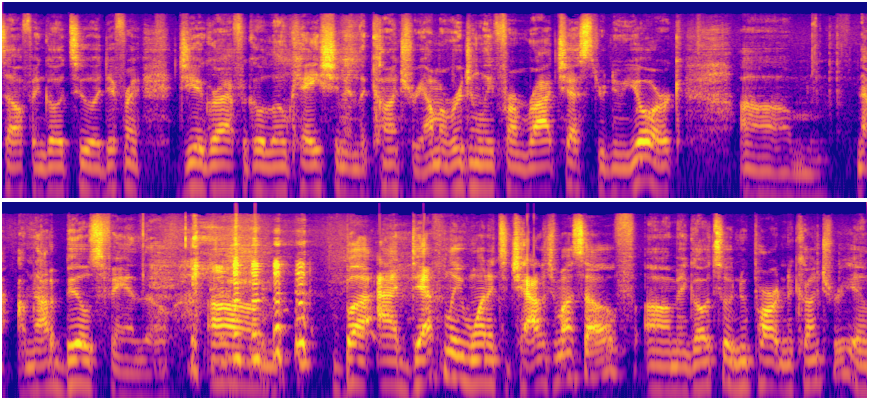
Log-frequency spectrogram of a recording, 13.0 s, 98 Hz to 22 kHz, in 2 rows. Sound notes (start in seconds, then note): 7.6 laughs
